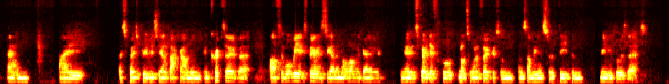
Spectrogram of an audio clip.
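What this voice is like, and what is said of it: English London accent. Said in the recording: “you can probably tell by my accent that I'm English from London.”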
